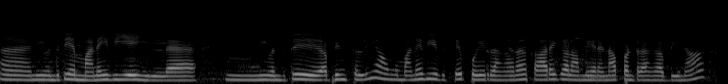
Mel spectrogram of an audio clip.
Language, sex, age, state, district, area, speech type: Tamil, female, 18-30, Tamil Nadu, Mayiladuthurai, rural, spontaneous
